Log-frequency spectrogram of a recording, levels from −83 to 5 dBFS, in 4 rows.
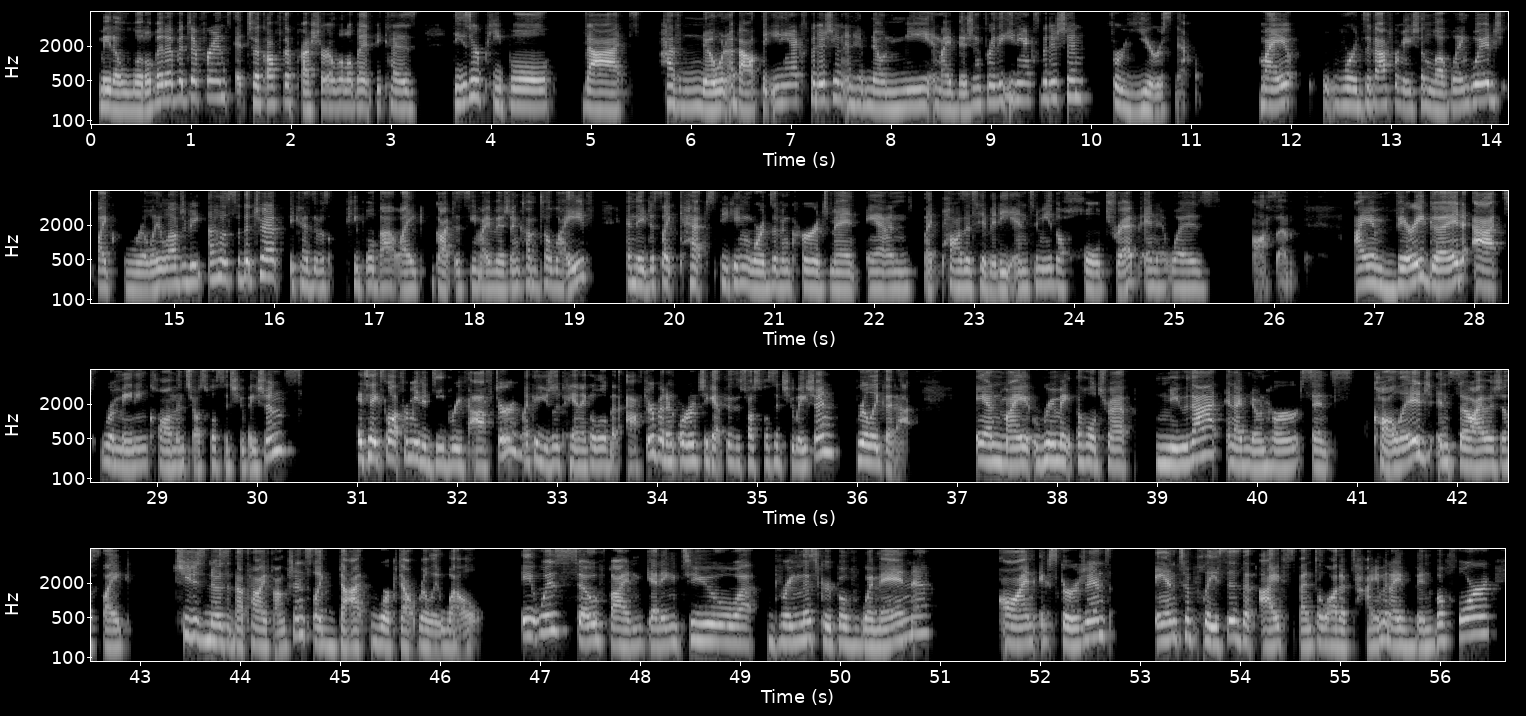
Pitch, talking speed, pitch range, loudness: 180 Hz, 200 wpm, 160-210 Hz, -23 LUFS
